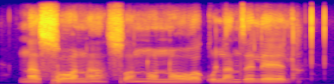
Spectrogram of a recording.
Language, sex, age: Tsonga, male, 19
